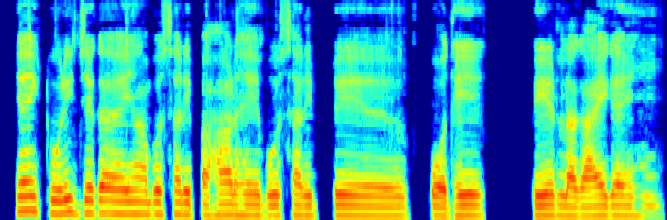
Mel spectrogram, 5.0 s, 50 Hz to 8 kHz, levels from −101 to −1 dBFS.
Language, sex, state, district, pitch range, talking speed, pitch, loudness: Hindi, male, Bihar, Araria, 130-155 Hz, 205 wpm, 135 Hz, -23 LUFS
